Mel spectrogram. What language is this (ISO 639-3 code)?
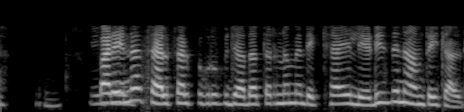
pan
